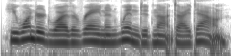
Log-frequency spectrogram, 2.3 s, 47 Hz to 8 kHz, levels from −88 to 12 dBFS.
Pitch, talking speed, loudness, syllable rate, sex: 175 Hz, 285 wpm, -15 LUFS, 5.9 syllables/s, female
